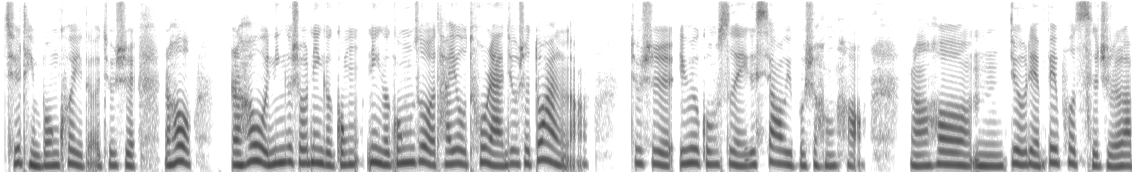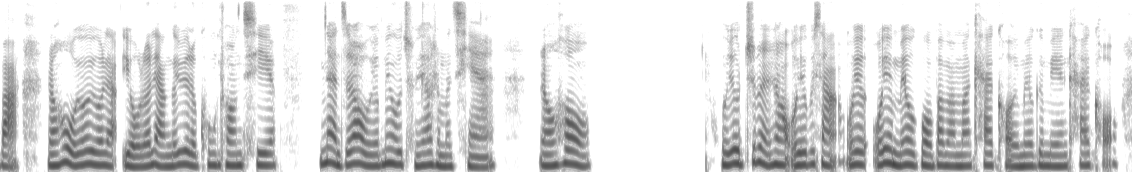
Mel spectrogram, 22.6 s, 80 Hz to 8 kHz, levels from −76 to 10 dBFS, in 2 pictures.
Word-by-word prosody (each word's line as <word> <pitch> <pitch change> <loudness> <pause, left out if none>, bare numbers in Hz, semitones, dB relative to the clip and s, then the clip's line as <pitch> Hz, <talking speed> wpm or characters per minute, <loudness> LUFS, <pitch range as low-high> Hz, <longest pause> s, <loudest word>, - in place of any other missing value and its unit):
其 - - -6
实 240 - +2
挺 205 -5 +3
崩 195 +1 +2
溃 210 -1 -1
的， 190 - -8
就 205 - -4
是 195 -2 0 0.3
然 205 +2 +2
后 255 -5 +5 0.4
然 210 -1 +5
后 265 +5 +4
我 250 -4 +5
那 230 +3 +4
个 255 - +1
时 240 0 0
候 235 - +2
那 245 0 +4
个 205 - +1
工 210 +5 0
那 255 -1 +3
个 210 -2 +3
工 240 +3 +2
作， 250 -5 +2
它 220 +2 -2
又 230 -1 +1
突 250 +4 -2
然 195 -3 +3
就 225 +1 -2
是 225 0 -1
断 275 -1 +3
了， 225 +4 -6 0.4
就 235 -1 -3
是 215 -3 -1
因 230 +2 +1
为 240 - +2
公 220 -1 -2
司 225 - -3
的 200 - +1
一 190 - -1
个 210 - 0
效 235 -2 +1
益 205 - +1
不 195 +1 -4
是 205 +2 -3
很 190 0 -3
好， 195 -1 -5 0.4
然 195 -1 0
后， 210 -2 +3
嗯， 190 -1 +1
就 235 -1 +1
有 210 - +2
点 205 -3 0
被 240 +2 0
迫 230 0 -3
辞 200 -2 0
职 185 0 -2
了 190 +1 +1
吧。 185 - 0 0.2
然 195 -1 +1
后， 245 - +2
我 200 -4 +2
又 215 +2 +1
有 205 -2 +2
2 190 - -1
有 180 -3 +1
了 185 - +1
2 190 -3 +1
个 190 - 0
月 220 -1 +1
的 190 - 0
空 200 +3 -3
窗 200 -1 0
期， 200 -1 -1 0.4
那 235 0 +1
你 - - +2
知 210 - -1
道 230 -1 +2
我 190 - -1
又 190 - -1
没 225 - +1
有 220 - +1
存 195 -1 -4
下 205 - 0
什 200 - 0
么 180 0 -1
钱。 175 +1 -4 0.4
然 195 -1 +1
后 210 -5 +1 1.3
我 205 - +2
就 230 - +4
基 235 +4 -3
本 220 -5 +1
上， 210 -2 +2
我 - - +1
也 205 - +3
不 210 - -4
想 215 -2 -1
我 210 - 0
也 215 -1 +1
我 210 - -1
也 235 0 +4
没 200 -1 +3
有 205 -2 0
跟 200 - 0
我 190 - +2
爸 195 +1 -1
爸 190 - -1
妈 185 - -1
妈 190 0 0
开 200 -1 -4
口， - - -4
也 - - 0
没 185 +1 +1
有 185 - -2
跟 195 -1 -1
别 185 - -1
人 185 - -1
开 200 +1 -5
口。 220 - -7
205 Hz, 315 characters per minute, -23 LUFS, 195-225 Hz, 1.3 s, 后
